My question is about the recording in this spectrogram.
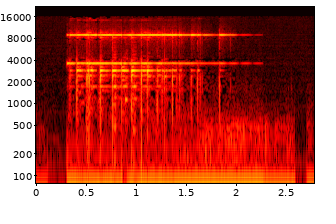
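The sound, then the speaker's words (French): A doorbell rings at the door of an apartment in one continuous burst of about two seconds, a rapid, high, metallic rattling ring that stops abruptly. No one speaks. “Un soir, que Marie est dans sa chambre à corriger les devoirs et qu'André est assis dans le living à lire, le living est presque vide, comme tout l'appartement, l'on sonne à la porte.”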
